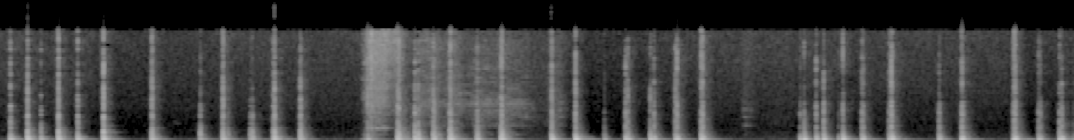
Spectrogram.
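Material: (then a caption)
Wood. Fingertips tap on a large solid wooden desk top near its lower edge, making dozens of quick, dry, woody knocks with a low-mid tone that die away almost instantly. The taps come in rapid rhythmic runs separated by short pauses, with a brief bright rustling hiss under the taps around the fourth second.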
